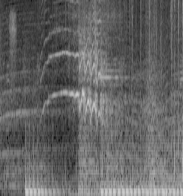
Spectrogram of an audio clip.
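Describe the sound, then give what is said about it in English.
A horse lets out a loud whinny that rises and wavers, while steady hoofbeats clop underneath throughout; no voices are heard. “You think the horse will be safe”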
